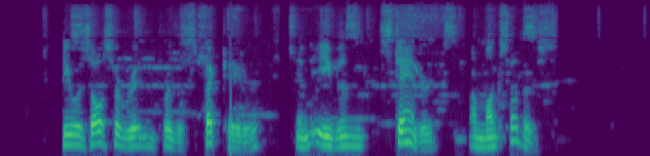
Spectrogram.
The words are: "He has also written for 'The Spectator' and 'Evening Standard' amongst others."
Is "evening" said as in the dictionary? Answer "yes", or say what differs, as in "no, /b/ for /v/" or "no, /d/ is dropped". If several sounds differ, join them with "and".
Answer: no, /n/ is dropped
